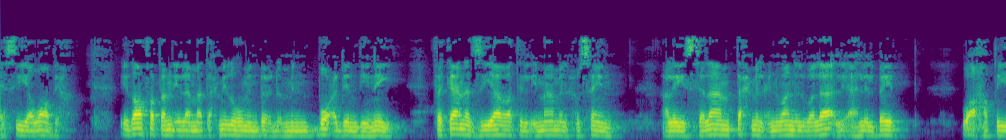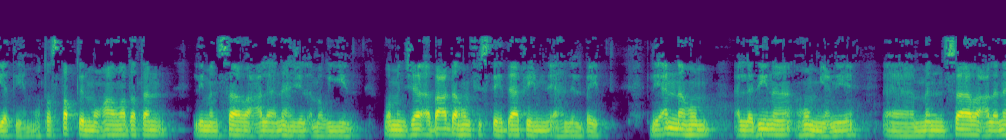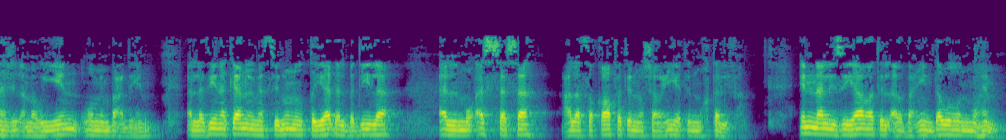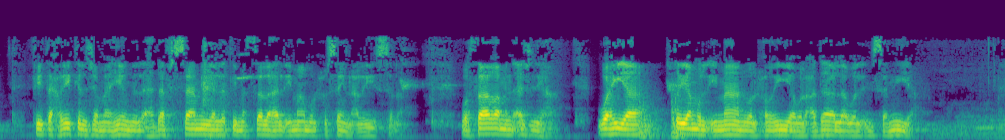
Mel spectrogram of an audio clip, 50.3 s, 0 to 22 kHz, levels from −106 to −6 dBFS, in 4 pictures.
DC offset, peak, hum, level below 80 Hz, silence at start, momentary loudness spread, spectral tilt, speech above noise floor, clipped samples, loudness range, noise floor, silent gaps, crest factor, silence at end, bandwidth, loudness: under 0.1%; -2 dBFS; none; -56 dBFS; 0 s; 10 LU; -6 dB/octave; 48 dB; under 0.1%; 3 LU; -68 dBFS; none; 20 dB; 0 s; 8.8 kHz; -21 LUFS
